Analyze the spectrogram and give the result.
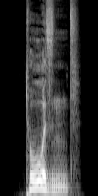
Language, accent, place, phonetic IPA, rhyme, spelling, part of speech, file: German, Germany, Berlin, [ˈtoːzn̩t], -oːzn̩t, tosend, verb, De-tosend.ogg
- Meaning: present participle of tosen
